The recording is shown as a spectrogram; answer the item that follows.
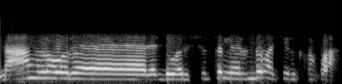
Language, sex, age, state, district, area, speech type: Tamil, female, 60+, Tamil Nadu, Madurai, rural, conversation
